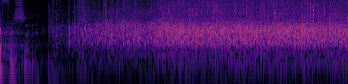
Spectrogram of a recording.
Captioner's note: applause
